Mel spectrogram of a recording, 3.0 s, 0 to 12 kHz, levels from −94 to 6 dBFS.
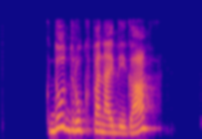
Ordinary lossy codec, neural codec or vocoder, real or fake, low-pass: Opus, 64 kbps; codec, 16 kHz, 4 kbps, X-Codec, HuBERT features, trained on LibriSpeech; fake; 7.2 kHz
